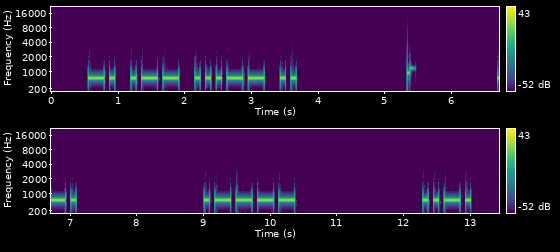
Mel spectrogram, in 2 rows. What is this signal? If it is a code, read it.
Morse code, heard as a keyed tone, about 15 wpm, spaced as for 7 wpm, 700 Hz. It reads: NW3I N1F
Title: USA Call Signs - 4 Characters - 8x Character Spacing - 15wpm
